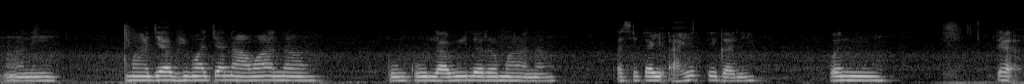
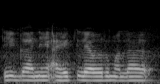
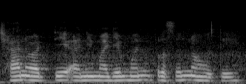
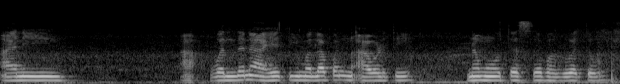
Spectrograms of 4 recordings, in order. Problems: constant background noise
